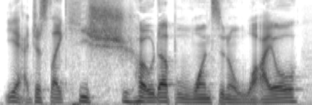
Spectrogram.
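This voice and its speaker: A man's voice: lowish voice, a little slow, gravelly. A man co-hosting a podcast in casual chat, stammering and repeating words as he goes. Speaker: podcast co-host.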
